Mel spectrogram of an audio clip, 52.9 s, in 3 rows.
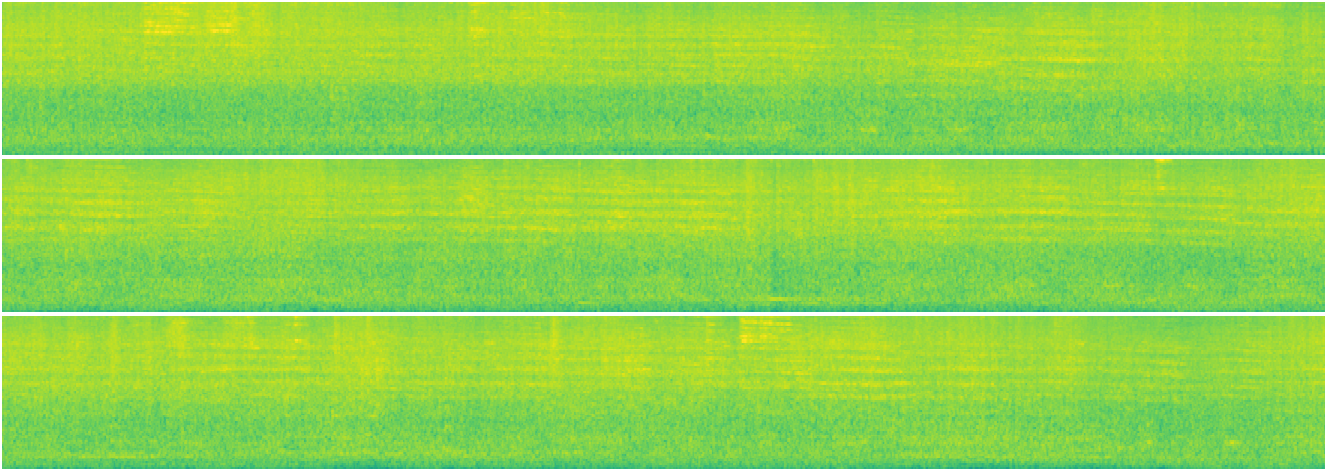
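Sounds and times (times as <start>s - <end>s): freight train rumbling past: 0.0s - 52.9s.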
